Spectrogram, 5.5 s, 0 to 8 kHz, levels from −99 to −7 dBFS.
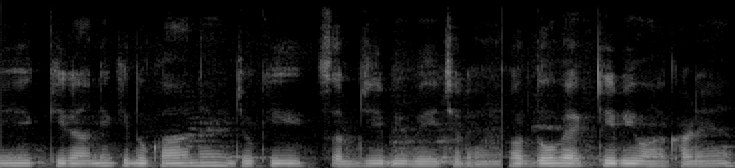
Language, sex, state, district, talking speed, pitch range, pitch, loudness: Hindi, male, Uttar Pradesh, Hamirpur, 205 wpm, 115-125 Hz, 120 Hz, -45 LUFS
